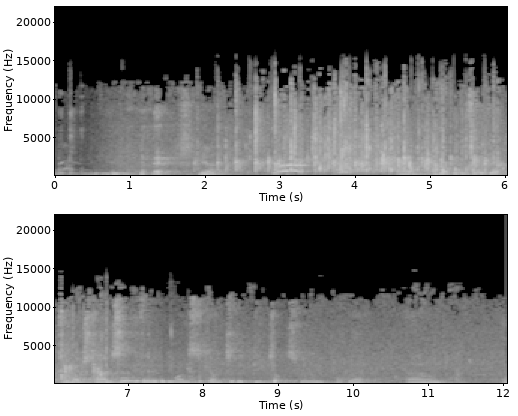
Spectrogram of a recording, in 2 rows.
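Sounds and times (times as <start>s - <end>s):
audience clapping: 1.8s - 8.1s
people calling out and cheering: 2.6s - 6.8s.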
